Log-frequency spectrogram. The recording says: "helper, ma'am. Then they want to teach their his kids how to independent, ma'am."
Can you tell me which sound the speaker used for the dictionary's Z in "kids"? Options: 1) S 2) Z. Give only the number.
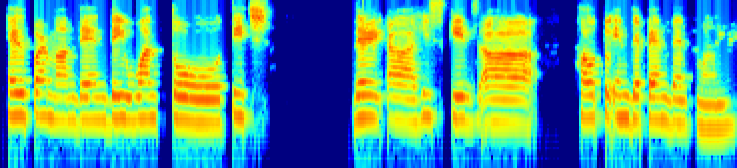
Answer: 1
